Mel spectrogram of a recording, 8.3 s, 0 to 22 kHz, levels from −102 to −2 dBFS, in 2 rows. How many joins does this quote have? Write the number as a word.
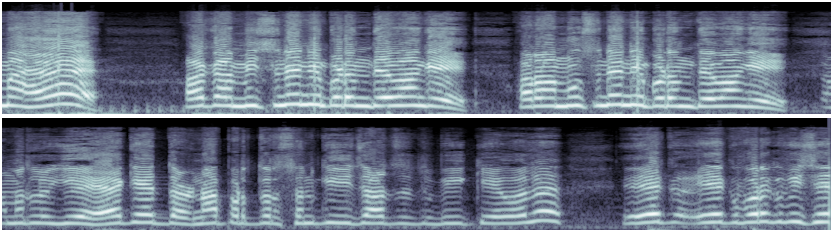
one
